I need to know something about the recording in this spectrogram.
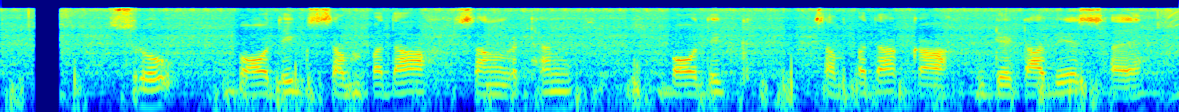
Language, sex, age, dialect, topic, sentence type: Hindi, male, 18-24, Kanauji Braj Bhasha, banking, statement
